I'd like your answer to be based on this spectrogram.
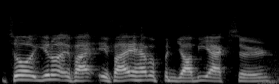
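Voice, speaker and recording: A man's voice: high voice, a little fast, muffled recording, a little hiss or hum. A man hosting a panel discussion, reflective and mixing in Hindi. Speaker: podcast host.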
